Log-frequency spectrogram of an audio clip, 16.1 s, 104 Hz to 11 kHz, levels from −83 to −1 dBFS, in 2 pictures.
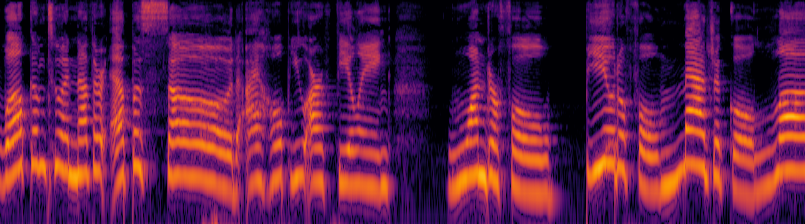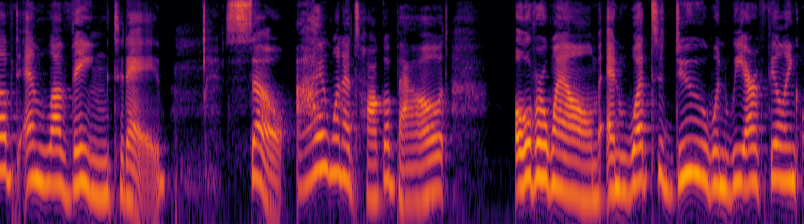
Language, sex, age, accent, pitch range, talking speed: English, female, 20-39, American, 205-275 Hz, 115 wpm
